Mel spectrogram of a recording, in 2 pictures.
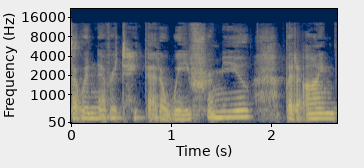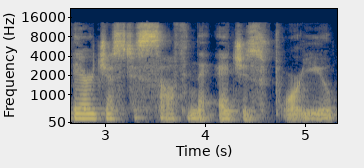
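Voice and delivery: soft, hushed words of love; tender farewell. Retold or imitated. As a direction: relay his love quietly and gently. Loving farewell from the dead boyfriend.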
